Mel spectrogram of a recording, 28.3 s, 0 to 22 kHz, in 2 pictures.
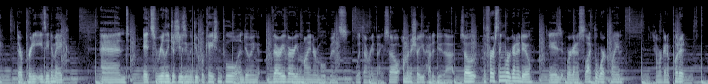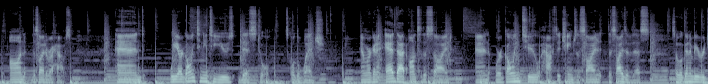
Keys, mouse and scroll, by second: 7.0 right click, 8.1 right click, 12.4 click, 13.8 click, 15.8 middle click, 16.2 middle click, 16.3 scroll down 2, 19.6-20.6 drag, 21.0-21.6 scroll down 2, 21.6-23.2 scroll up 2, 23.2-23.8 scroll down 4, 24.0 click, 24.9 scroll down 2, 26.2-28.3 drag.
